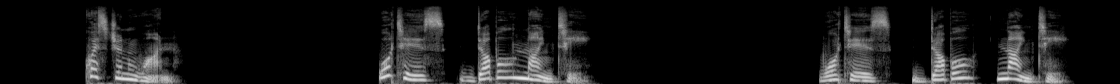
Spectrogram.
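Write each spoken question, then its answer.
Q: What is double 90?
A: 180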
